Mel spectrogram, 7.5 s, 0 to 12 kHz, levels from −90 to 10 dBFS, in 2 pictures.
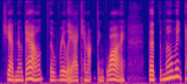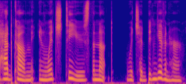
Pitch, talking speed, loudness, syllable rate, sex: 185 Hz, 210 wpm, -21 LUFS, 4.0 syllables/s, female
